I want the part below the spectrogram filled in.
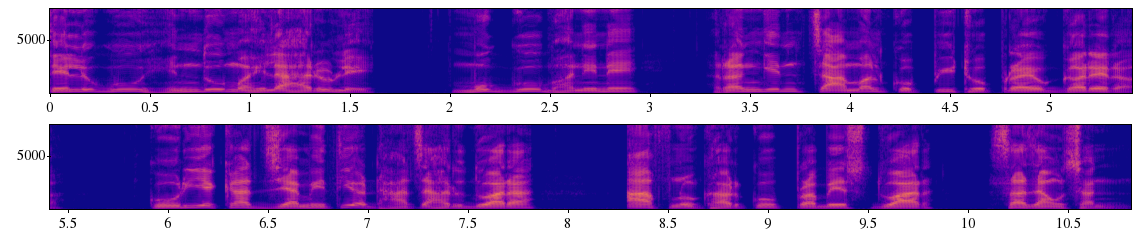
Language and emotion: Nepali, neutral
